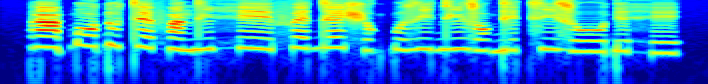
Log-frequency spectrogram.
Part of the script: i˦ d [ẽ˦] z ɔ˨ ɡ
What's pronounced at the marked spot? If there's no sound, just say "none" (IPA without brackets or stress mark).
ĩ˦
